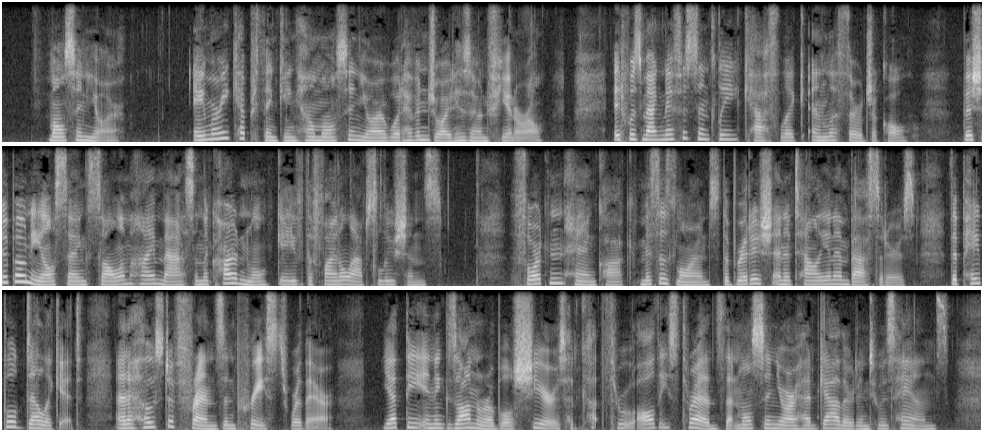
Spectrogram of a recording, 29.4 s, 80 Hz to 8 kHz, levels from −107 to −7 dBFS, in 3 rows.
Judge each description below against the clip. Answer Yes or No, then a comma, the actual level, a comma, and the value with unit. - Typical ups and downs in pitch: Yes, average, 4.0 semitones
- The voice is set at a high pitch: Yes, high, 200 Hz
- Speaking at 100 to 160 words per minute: Yes, average, 140 wpm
